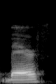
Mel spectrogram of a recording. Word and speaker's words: Bexar: b-e-x-a-r bexar bear the x is silent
